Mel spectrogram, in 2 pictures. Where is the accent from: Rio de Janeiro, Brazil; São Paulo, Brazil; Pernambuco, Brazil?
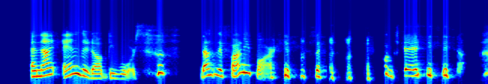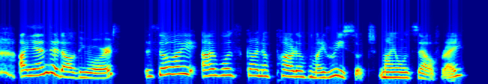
Rio de Janeiro, Brazil; Well, I grew up in Brazil, in Rio de Janeiro, right? So the first 7 years of my life were a symphony of happiness.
